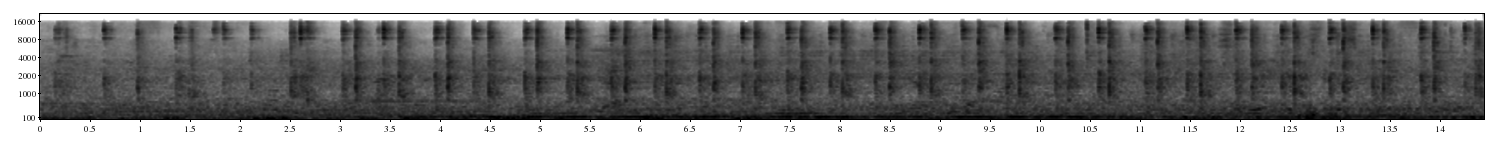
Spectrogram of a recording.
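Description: Table tennis rally: the ball clicking off the paddles and the table in a quick, continuing run of sharp ticks.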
